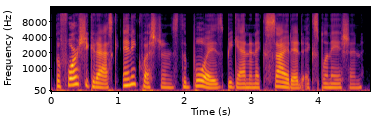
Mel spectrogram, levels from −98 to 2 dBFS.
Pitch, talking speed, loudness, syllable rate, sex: 195 Hz, 150 wpm, -21 LUFS, 5.0 syllables/s, female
